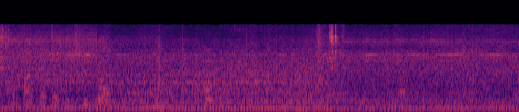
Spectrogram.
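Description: Steady low hum of a vehicle engine running, with faint voices in the background.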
